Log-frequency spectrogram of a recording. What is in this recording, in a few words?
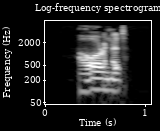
"hornet", English; nouns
